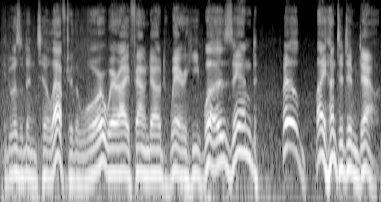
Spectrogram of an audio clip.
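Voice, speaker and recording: A man plays a grandiose, unflappable immortal who personifies America in a comedy audio drama. He relays wild family history in a dry, matter-of-fact tone and lets a pause hang before each punchline. His voice sits at an ordinary middle pitch for a man. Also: animated, slight background noise, close to an everyday voice. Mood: deadpan. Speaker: co-host character.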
